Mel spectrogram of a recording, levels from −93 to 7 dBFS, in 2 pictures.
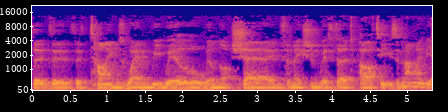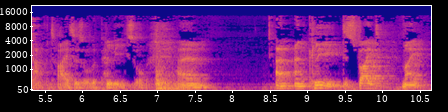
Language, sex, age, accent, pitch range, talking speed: English, male, 30-49, British, 80-95 Hz, 170 wpm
